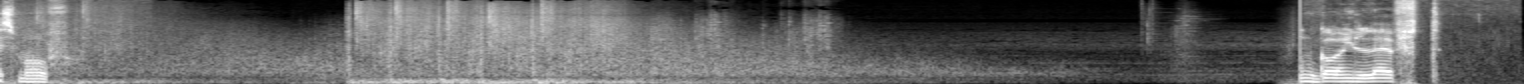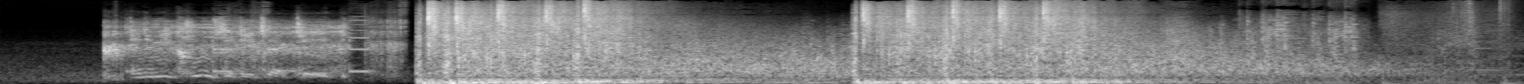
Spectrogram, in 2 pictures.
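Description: Heavy naval guns fire in loud booming salvos that rumble and fade away.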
